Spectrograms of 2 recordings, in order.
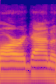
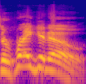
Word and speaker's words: oregano: over and get some oregano she's like you mean aano I was like no no you get a America I'm going get oregano that's what I'm getting it's oregano it's oregano just like lonard put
